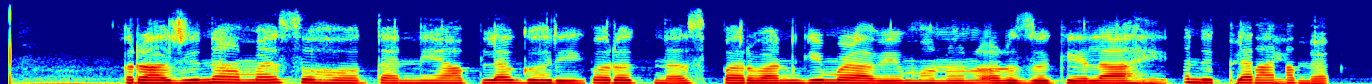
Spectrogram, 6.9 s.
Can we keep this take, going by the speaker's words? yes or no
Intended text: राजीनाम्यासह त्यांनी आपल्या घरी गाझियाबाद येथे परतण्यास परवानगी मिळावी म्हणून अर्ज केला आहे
no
